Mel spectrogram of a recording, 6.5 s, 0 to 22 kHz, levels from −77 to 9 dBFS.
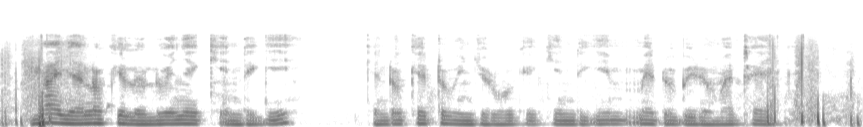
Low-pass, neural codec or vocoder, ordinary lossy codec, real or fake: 7.2 kHz; none; none; real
